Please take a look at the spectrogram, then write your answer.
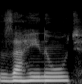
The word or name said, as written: zahynúť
